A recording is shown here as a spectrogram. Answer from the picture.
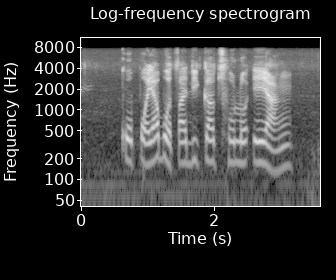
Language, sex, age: Tswana, male, 31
